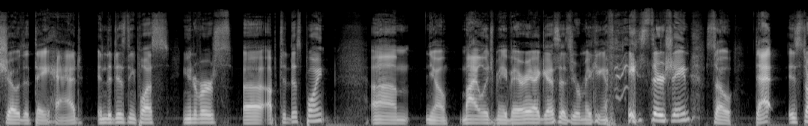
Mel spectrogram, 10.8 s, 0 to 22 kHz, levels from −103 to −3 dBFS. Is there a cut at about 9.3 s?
yes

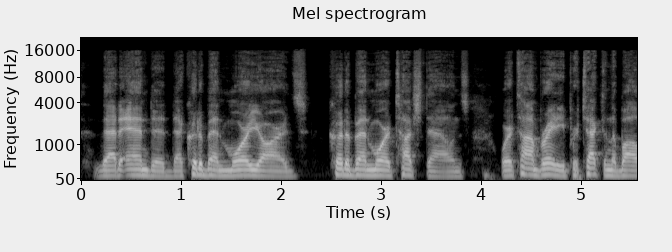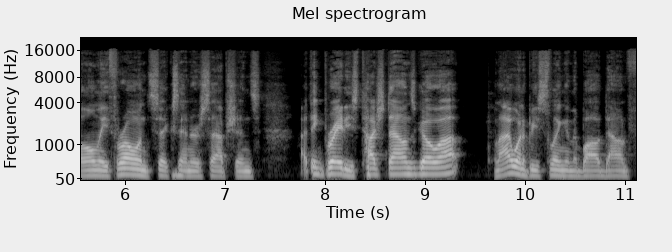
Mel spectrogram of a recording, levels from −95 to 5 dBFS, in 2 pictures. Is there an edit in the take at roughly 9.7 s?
yes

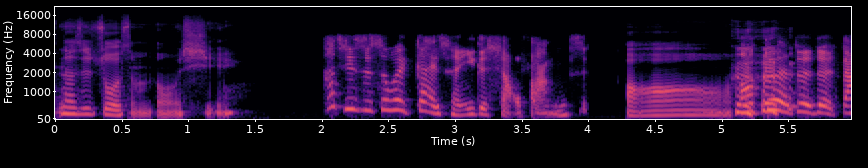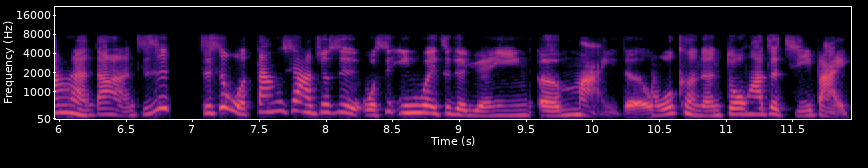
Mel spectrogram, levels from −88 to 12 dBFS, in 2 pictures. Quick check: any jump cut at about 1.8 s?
no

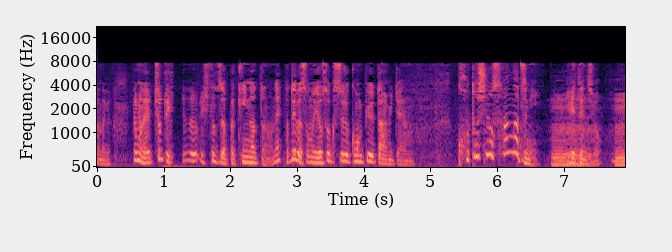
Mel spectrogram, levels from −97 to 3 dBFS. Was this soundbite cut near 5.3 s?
no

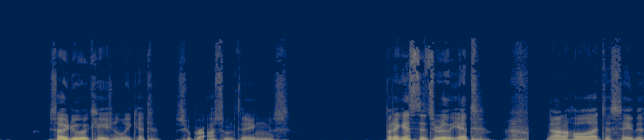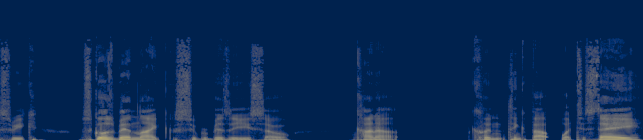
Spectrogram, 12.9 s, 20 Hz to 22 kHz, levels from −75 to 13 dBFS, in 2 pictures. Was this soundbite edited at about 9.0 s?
no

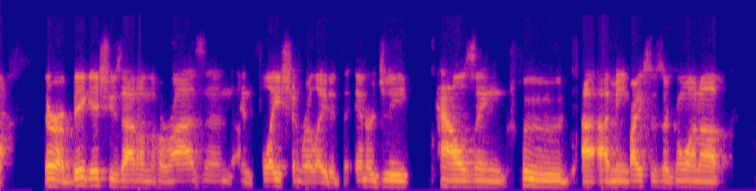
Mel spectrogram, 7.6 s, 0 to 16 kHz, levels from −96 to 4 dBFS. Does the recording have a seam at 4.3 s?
no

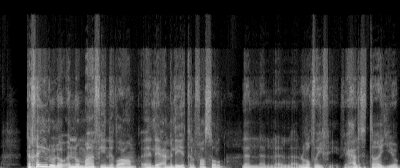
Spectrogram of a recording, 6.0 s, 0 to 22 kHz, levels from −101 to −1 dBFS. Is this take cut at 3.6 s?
yes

